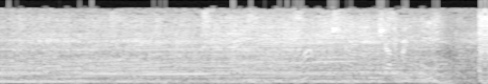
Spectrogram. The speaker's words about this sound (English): The key to an air car is to keep everything lightweight so you get the best possible mileage. Let's give it a go.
